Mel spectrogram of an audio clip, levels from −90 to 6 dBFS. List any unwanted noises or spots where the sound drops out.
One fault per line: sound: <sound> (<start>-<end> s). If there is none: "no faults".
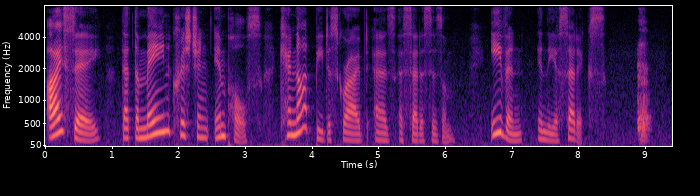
sound: throat clearing (8.9-9.1 s)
